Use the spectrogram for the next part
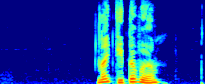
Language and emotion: Russian, positive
